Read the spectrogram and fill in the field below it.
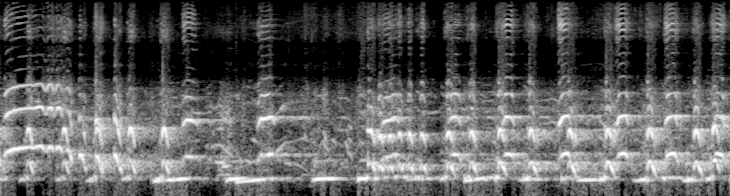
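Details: A caged siamang, its inflatable throat sac acting as a resonator, sings loud, harmonic whoops and sharp barks in rapid rhythmic series that swoop up and down, calls serving territory marking and pair bonding.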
